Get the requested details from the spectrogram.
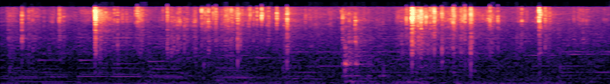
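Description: Hands crush the leaves of a double-fried Roman-style artichoke, producing a series of sharp, bright crinkling crunches over a faint low hum. The leaves prove crispy.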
